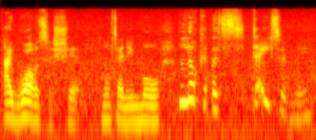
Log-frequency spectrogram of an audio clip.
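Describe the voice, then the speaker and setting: A woman's voice: very deep voice, very animated, unhurried, background noise, heavily acted. A woman playing a proud, worn old female warship with formal, dignified speech in an audio drama. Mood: anxious, wounded pride.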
